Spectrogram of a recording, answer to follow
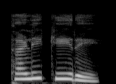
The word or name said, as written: ಧಾಳಿಕಾರ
